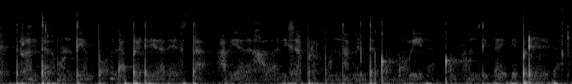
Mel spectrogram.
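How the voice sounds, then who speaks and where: Whispering at a very fast pace with hardly any pauses, a woman swings widely in loudness over noticeable background noise. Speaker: ASMR creator. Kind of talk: whispered audiobook-style reading of a novel. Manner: whispered, soft.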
